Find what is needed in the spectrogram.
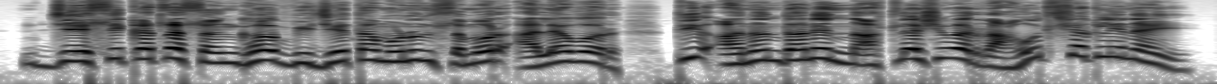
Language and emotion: Marathi, happy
